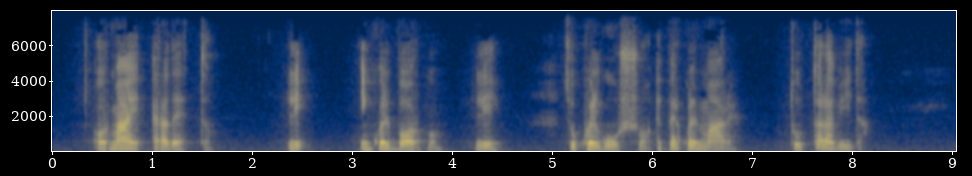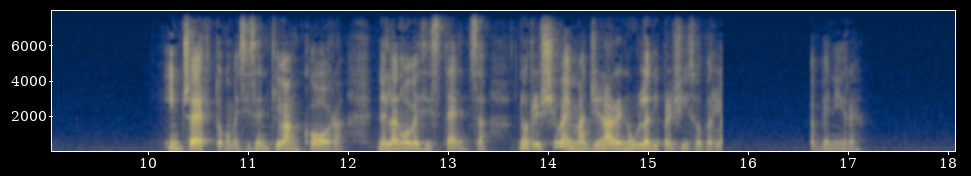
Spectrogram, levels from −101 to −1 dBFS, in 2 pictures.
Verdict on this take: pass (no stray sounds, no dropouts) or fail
pass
